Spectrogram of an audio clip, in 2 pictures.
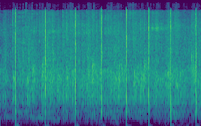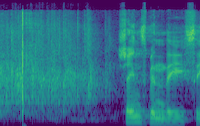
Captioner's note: audience applauding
